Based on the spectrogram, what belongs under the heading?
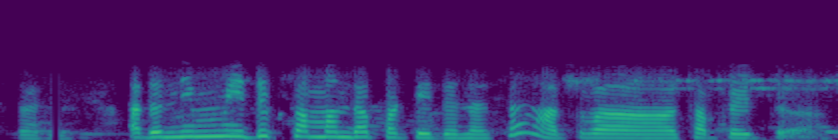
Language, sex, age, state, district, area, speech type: Kannada, female, 18-30, Karnataka, Kolar, rural, conversation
